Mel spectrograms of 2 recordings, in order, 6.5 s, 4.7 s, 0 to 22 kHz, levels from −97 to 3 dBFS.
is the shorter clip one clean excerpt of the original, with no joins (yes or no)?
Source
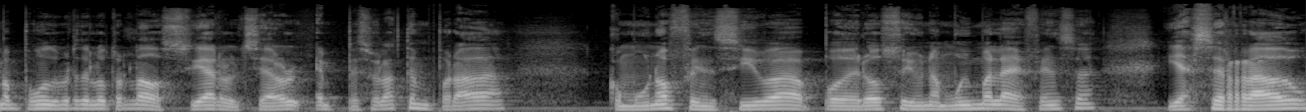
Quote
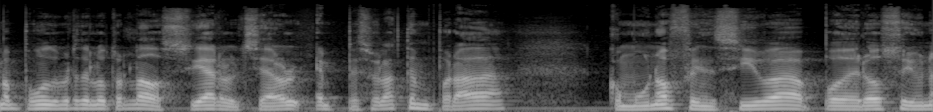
yes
